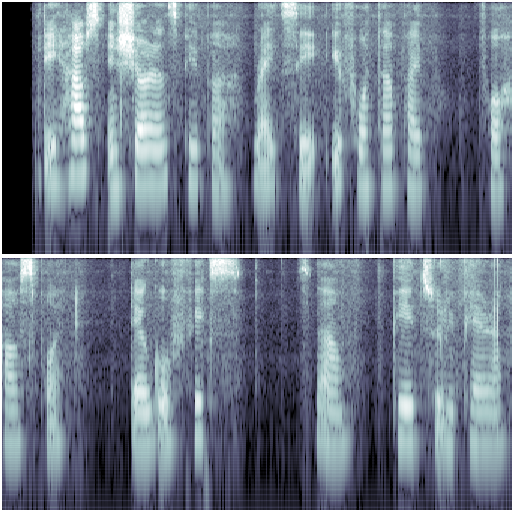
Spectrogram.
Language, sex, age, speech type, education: Nigerian Pidgin, female, 15-29, spontaneous, tertiary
